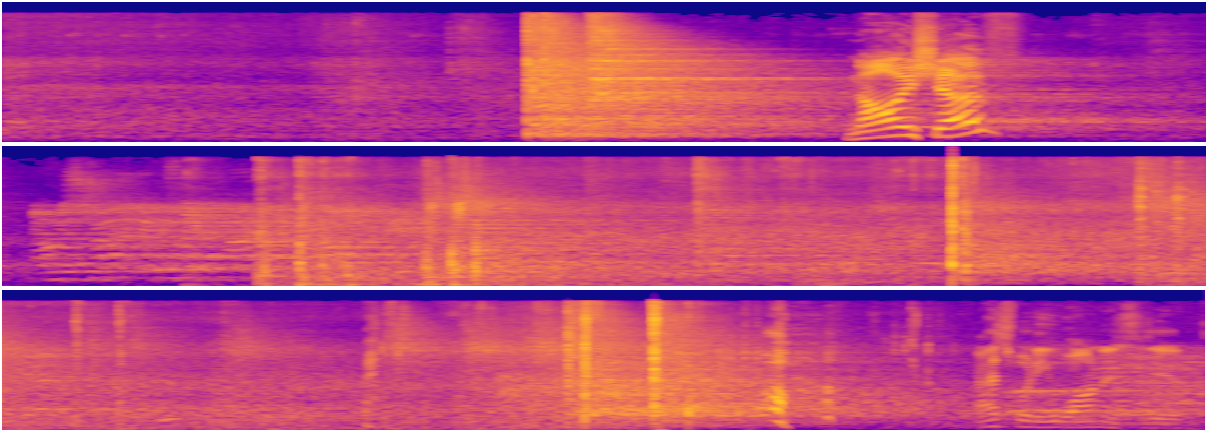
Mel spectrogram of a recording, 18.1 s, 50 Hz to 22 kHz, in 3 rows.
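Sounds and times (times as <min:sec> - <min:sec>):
skateboard wheels rolling: 0:00.0 - 0:02.8, 0:07.3 - 0:16.9
skateboard clacking and slapping: 0:07.3 - 0:12.8, 0:14.5 - 0:15.8.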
